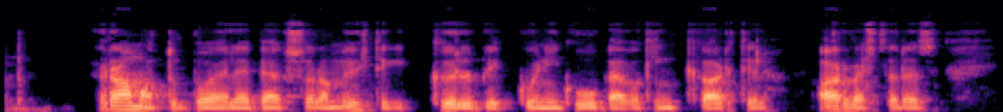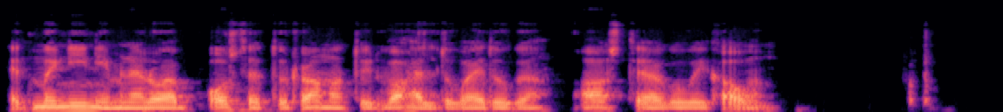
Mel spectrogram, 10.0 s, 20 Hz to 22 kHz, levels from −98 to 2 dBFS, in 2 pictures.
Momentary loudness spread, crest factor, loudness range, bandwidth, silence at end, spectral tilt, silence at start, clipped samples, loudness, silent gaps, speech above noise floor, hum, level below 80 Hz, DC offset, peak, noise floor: 8 LU; 18 dB; 2 LU; 9.6 kHz; 1.15 s; -7 dB/octave; 0.05 s; under 0.1%; -19 LUFS; 0.37-0.42 s; 58 dB; none; -66 dBFS; under 0.1%; -2 dBFS; -77 dBFS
